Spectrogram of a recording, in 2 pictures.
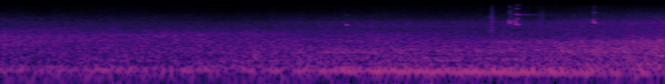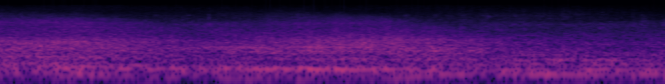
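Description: A road vehicle driving past on the adjacent street, its engine hum and tyre noise growing louder to a peak about halfway through and then fading.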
